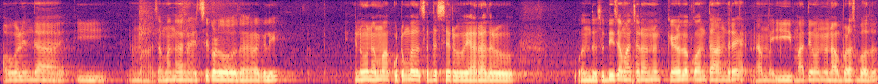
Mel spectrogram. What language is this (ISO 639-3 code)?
kan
